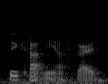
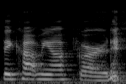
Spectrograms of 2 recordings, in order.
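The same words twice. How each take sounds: First: Low, soft, nearly voiceless murmur; subdued repeat. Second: Said in the usual way. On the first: Real, not acted. Explaining her tears to viewers, quiet and subdued. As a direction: let it drop to a near whisper. Repeats it softly after laughing.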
